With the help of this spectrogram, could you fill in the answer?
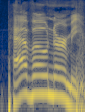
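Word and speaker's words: Paavo Nurmi: rhymes with uh Blavo Hermy. Blabo Hermy. No, it does rhyme. That's very well done. Blavo Hermy. 1931. Pavo Nurmy runs a world record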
